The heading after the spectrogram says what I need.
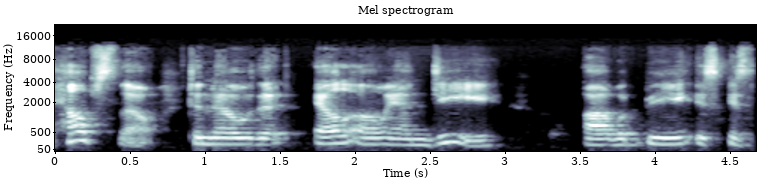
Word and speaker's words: land: we know that because l-a-n-d in middle english would be pronounced with a short a so it would be pronounced lond right l-a-n-d in middle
